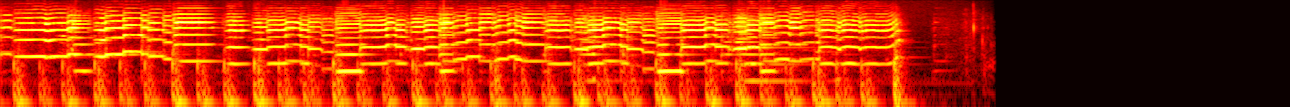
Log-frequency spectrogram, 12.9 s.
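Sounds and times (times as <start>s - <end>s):
baroque dance piece: 0.0s - 10.0s.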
